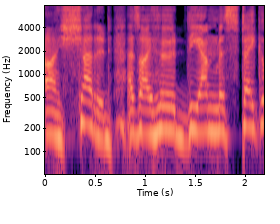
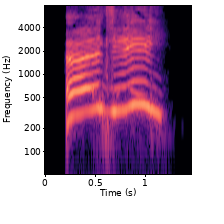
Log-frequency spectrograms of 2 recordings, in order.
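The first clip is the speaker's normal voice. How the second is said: very high, long, drawn-out calling out; 12 semitones higher than usual. A man searching for the hidden narrator calls out to him. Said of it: "he called".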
